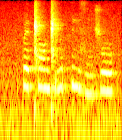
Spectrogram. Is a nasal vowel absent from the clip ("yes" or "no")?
no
